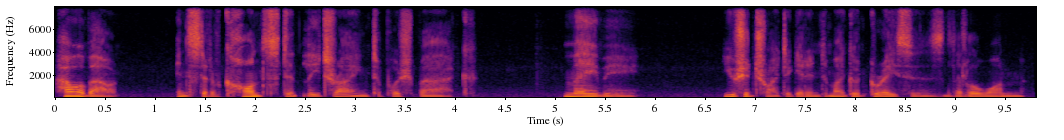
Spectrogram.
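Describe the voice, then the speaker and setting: Give the part of a dragon mafia boss to a man acting it out in an intimate audio drama. His voice sits fairly low and he speaks very slowly, measured and suave. He is patient, condescending and quietly menacing, with a teasing edge, in a dry, echo-free recording. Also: breathy edge. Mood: stern, condescending. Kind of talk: scripted audio roleplay, intimate.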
